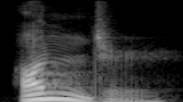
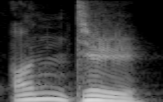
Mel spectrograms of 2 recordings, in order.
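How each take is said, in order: First: The last syllable is dropped weakly without force. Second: The last syllable is pushed out with force. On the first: The speaker calls it right. "버리셔야 돼요" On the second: The speaker calls it wrong. "이렇게 힘을 줘서 발음을 하는 게 아니라"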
